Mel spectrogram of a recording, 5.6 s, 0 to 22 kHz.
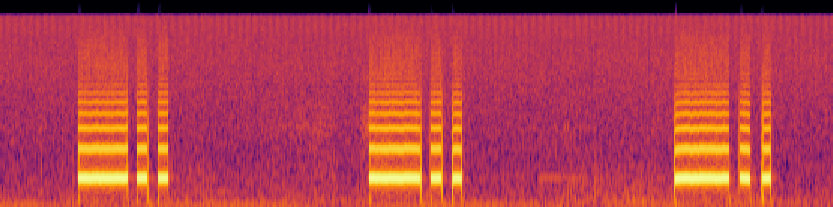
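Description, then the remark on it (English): The Morse code letter D (as in Dog) tapped out three times in steady beeping tones in a Morse code lesson from K6RAU in Merced, each a long dash followed by two quick dots, with short pauses between the groups and no talking. “This is D as in Dog.”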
